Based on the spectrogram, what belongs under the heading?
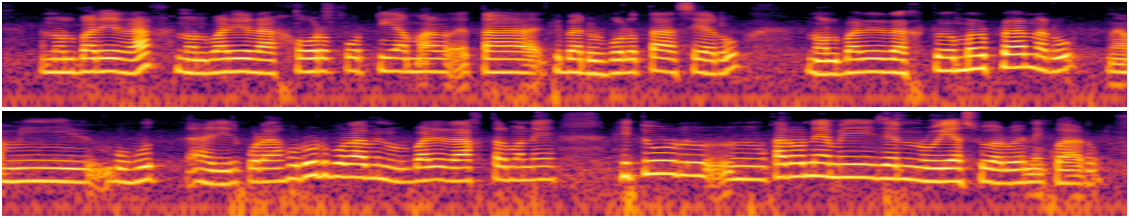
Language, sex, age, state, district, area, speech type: Assamese, female, 30-45, Assam, Nalbari, rural, spontaneous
